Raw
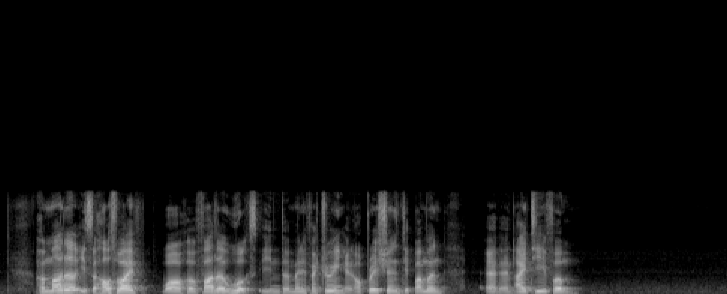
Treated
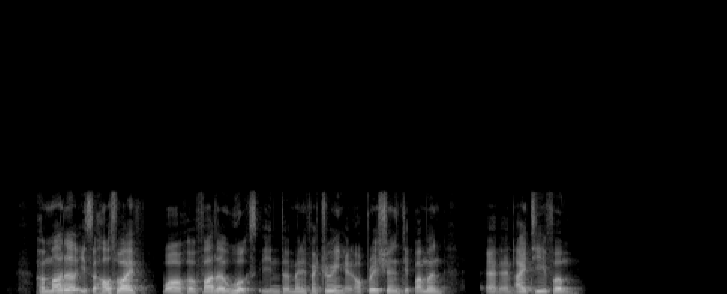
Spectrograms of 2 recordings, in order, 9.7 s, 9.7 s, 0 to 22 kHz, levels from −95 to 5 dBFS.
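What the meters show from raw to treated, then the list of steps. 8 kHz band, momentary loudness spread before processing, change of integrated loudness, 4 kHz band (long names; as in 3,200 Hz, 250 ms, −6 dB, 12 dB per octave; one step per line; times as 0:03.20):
can't be measured, 13 LU, −5.0 dB, −9.5 dB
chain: downward expander −48 dBFS
high-shelf EQ 2,800 Hz −8.5 dB
level −4.5 dB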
